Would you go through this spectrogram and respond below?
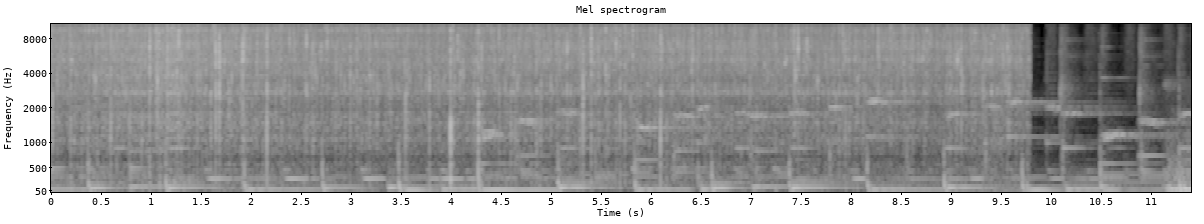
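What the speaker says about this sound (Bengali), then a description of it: "তো তার মধ্যে আমি আস্তে আস্তে করে বড়াগুলো দিয়ে দিচ্ছি গরম" Ripe mango fritters frying in hot oil in a Bengali kitchen give a loud, dense, continuous sizzle with light clinks, while a rhythmic musical bed plays underneath.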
